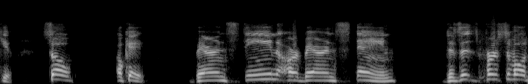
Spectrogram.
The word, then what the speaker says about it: Berenstain: clear it up um it is baron stain a i n instead of berenstein which is what people typically pronounce which would be well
